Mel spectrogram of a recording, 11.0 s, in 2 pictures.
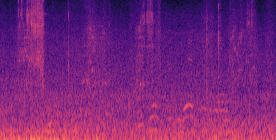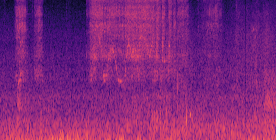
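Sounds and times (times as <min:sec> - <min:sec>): low rumble of wind: 0:00.0 - 0:11.0
fishing reel ratcheting: 0:02.7 - 0:03.1, 0:04.7 - 0:05.2, 0:05.8 - 0:06.4, 0:07.2 - 0:10.8.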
